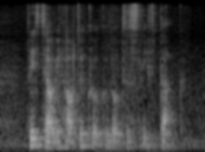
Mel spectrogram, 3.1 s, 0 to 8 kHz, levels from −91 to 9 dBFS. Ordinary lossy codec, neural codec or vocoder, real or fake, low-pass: AAC, 48 kbps; none; real; 7.2 kHz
